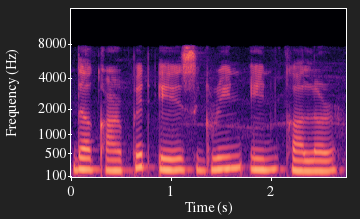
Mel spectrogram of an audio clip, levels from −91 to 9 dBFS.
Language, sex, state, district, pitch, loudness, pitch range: English, female, Assam, Kamrup Metropolitan, 195 Hz, -15 LUFS, 190-205 Hz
